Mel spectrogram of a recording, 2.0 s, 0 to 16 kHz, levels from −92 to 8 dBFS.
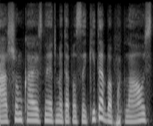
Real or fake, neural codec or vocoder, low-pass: fake; autoencoder, 48 kHz, 32 numbers a frame, DAC-VAE, trained on Japanese speech; 14.4 kHz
